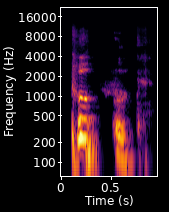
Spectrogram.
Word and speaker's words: puuk: Es uk. Puuk. Ahí vas. Es pu. Puuk.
